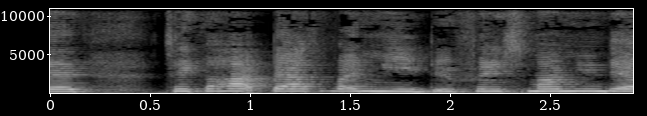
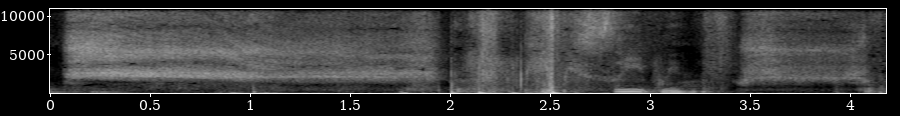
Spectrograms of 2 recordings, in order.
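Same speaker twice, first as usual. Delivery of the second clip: put-on slow whisper so the baby sleeps; hushed whisper; 6 semitones lower, 6 dB quieter, much slower than usual. Putting baby toy to bed.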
